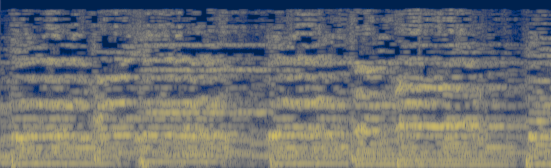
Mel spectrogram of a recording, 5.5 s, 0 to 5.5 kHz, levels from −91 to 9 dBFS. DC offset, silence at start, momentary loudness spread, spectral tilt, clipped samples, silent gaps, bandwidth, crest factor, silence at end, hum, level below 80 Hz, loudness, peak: under 0.1%; 0 s; 5 LU; -8.5 dB/octave; under 0.1%; none; 4.9 kHz; 14 dB; 0 s; none; -30 dBFS; -17 LUFS; -4 dBFS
